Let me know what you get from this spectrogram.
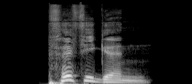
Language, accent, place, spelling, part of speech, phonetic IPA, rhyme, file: German, Germany, Berlin, pfiffigen, adjective, [ˈp͡fɪfɪɡn̩], -ɪfɪɡn̩, De-pfiffigen.ogg
- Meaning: inflection of pfiffig: 1. strong genitive masculine/neuter singular 2. weak/mixed genitive/dative all-gender singular 3. strong/weak/mixed accusative masculine singular 4. strong dative plural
